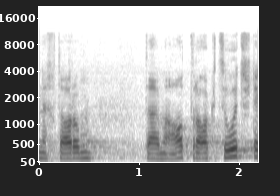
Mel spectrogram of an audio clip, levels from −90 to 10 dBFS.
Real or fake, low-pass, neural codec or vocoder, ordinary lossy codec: fake; 10.8 kHz; vocoder, 44.1 kHz, 128 mel bands, Pupu-Vocoder; none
